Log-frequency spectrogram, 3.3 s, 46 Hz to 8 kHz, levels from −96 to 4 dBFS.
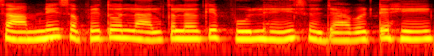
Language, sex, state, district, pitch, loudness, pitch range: Hindi, female, Bihar, Gopalganj, 230 Hz, -26 LUFS, 220-245 Hz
